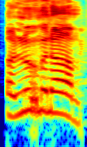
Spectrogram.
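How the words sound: The word is said with an American pronunciation.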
